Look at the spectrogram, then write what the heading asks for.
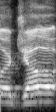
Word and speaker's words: Augello: ask our man for Buffalo hockey now Michael or Jello I don't know if I'm pronouncing your name right no you got it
